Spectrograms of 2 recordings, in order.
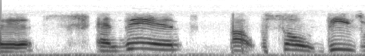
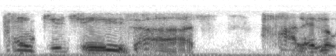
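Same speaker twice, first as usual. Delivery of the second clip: gross, disgusting demonic voice with swooping pitch. Speaker retelling what a woman said, in a gross demonic voice. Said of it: "she says with a gross voice".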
